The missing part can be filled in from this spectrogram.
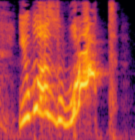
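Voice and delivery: very high, startled, surprised outcry. The BFG answers Sophie after she says she was in his mouth; crying out. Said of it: "Cried the BFG".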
